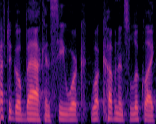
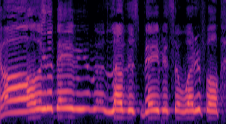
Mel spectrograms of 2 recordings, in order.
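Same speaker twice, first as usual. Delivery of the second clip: put-on much higher, gushing over the baby; mock baby cooing; 5 dB louder than usual. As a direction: coo like a doting new parent.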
